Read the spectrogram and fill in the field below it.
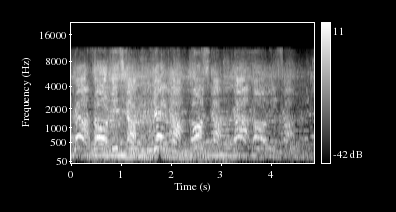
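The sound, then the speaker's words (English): A large, threatening crowd chants and shouts in unison against a newspaper, accusing it of promoting Islamic terrorism, LGBT rights and a transformation of Polish society: loud and rhythmic, with repeated rising vocal phrases every second or so over a dense roar of voices. “It's chanting about the paper promoting Islamic terrorism, promoting LGBT rights, promoting a transformation of Polish society.”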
